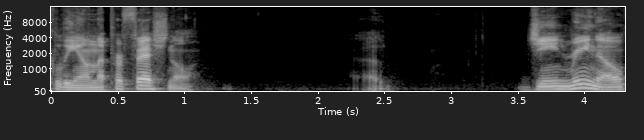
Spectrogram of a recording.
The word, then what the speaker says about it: Reno: like Leon the Professional Jean Reno pronounced like renal yes I do yes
